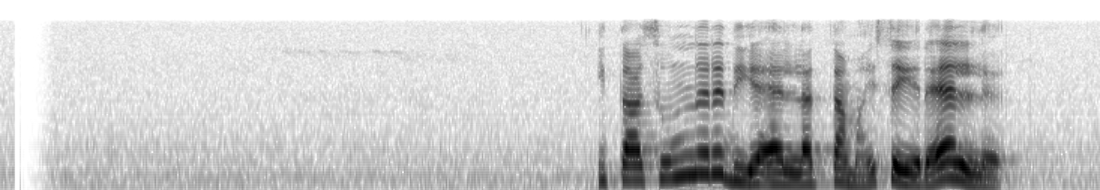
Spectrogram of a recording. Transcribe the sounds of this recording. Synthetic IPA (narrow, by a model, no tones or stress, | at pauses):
it̪aːsund̪ɐɾɐd̪ijɐælːat̪ːɐmɐjseːɾɐælːə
